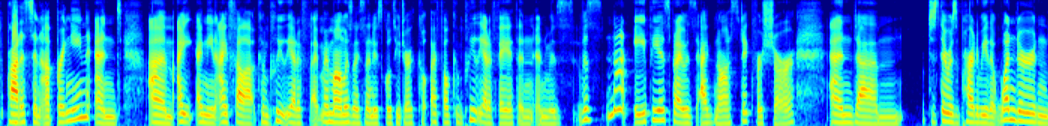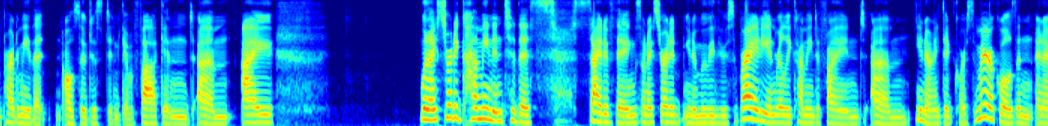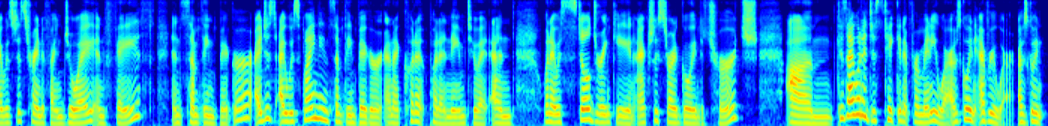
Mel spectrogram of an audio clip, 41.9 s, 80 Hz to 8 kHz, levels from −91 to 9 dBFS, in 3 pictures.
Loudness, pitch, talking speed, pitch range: -23 LUFS, 175 Hz, 220 wpm, 160-205 Hz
